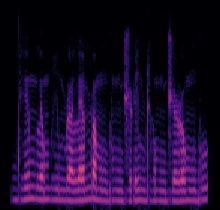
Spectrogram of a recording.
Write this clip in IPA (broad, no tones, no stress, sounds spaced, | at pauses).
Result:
dʱ e m l ə m ɦ i m ɭ ɐ l ɛ m ɽ ɐ m ŋ ɡ ə m n d͡ʒ ʏ ɽ i m ɖʱ ə m n d͡ʒ œ ɭ o m ŋ ɡ u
